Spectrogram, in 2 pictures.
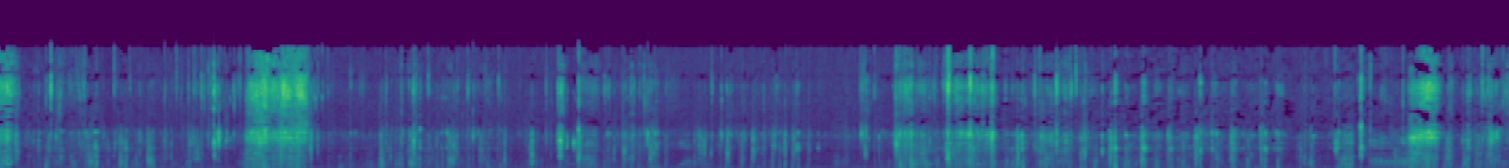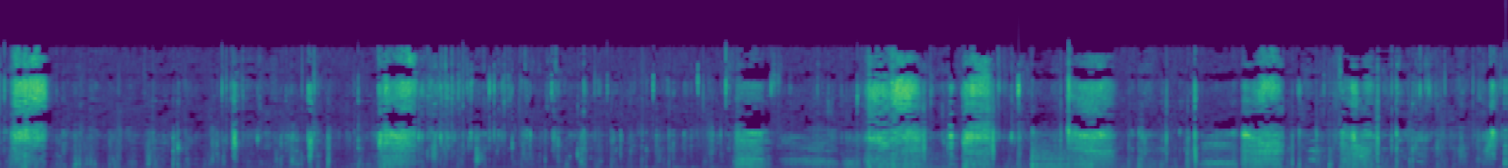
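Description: Close-miked slurping and chewing of spicy cheese instant noodles, coming in repeated wet bursts every few seconds.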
